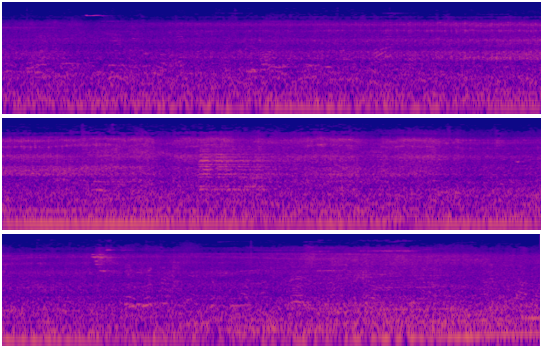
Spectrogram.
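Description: Dense city street traffic: a steady wash of engines and road noise, with a deep engine rumble swelling about seven seconds in and a vehicle horn sounding briefly near the middle.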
